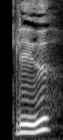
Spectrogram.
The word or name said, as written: leder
